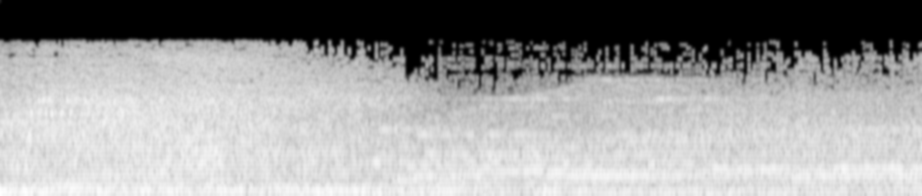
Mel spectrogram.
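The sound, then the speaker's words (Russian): A truck drives to a fuel storage depot on a dull, warm day along a road soaked after rain, its wheels now and then slipping; the engine drones loud with a steady low hum, straining harder at first and then settling into a constant labouring rumble. “Пашка, пока доехал до хранилища, порядком умаялся.”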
